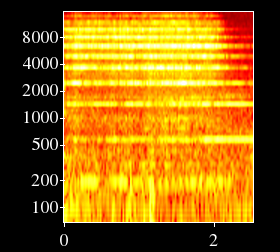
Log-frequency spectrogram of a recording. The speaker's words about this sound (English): We paid Kate $5 to ring the alarm in the elevator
